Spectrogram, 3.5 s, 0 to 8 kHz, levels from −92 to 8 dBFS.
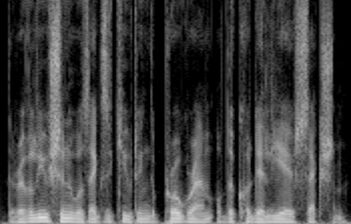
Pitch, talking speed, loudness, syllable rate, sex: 95 Hz, 170 wpm, -16 LUFS, 6.4 syllables/s, male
